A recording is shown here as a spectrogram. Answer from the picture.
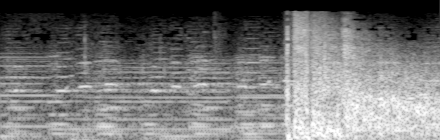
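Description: Background string music, then a starting pistol fires once about a second and a half in: a sudden sharp report that leaves a smear of echo as the sprinters break from the blocks.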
